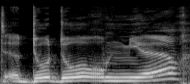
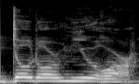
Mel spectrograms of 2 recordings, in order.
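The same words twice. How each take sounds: First: The name is said with a French accent. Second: The name is said with an American accent. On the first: "when I'm trying to be very French" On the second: "if I'm trying to be very American"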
